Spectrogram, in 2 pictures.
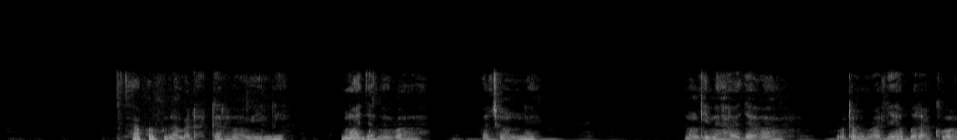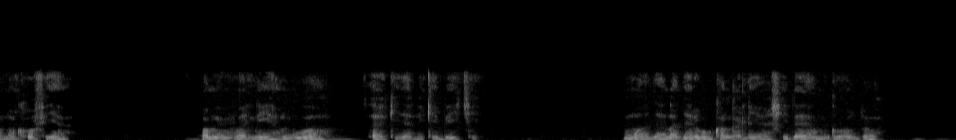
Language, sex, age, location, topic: Swahili, male, 18-24, Nakuru, health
